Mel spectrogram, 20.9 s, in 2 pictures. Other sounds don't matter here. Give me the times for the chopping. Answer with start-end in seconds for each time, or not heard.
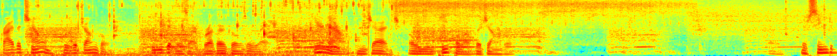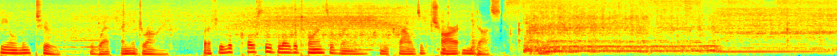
not heard.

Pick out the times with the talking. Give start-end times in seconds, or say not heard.
0.0-6.5, 9.6-17.4.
